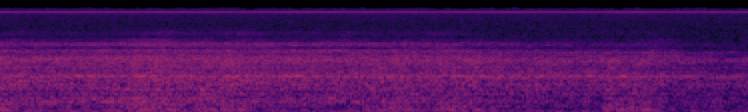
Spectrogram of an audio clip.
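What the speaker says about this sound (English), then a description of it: "I'll just let that train go past." A train rolls past close by as a steady, loud broadband rumble and rush that fills the whole moment without letting up.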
